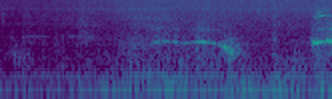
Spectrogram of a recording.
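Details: Newborn Miniature Schnauzer puppy, just delivered, crying as a sign that it is breathing: a thin whining cry that rises and falls, then a brief higher squeak, with low background hum and soft human voices.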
